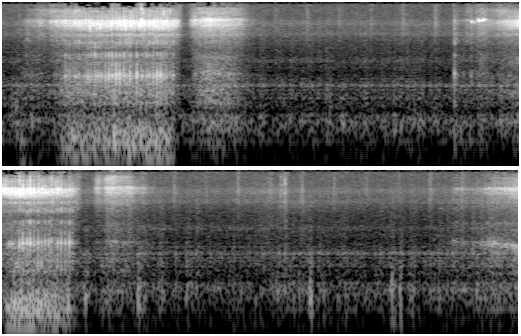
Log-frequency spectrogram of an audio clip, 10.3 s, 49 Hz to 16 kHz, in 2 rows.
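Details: Adult man, long-term snorer of about 13 years, recorded by his wife: two loud rattling snores about four seconds apart with quieter breathing between; snoring.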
